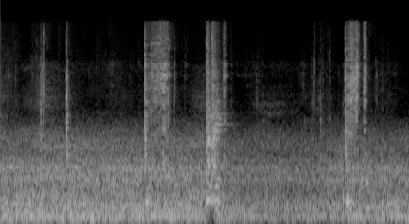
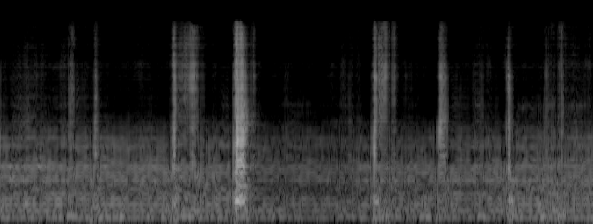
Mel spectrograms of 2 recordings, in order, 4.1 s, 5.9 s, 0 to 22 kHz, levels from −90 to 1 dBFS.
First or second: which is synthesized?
second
